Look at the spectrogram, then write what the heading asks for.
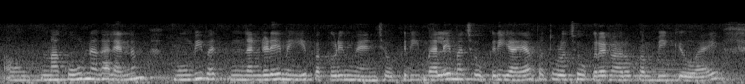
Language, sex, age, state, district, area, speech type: Sindhi, female, 45-60, Uttar Pradesh, Lucknow, rural, spontaneous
